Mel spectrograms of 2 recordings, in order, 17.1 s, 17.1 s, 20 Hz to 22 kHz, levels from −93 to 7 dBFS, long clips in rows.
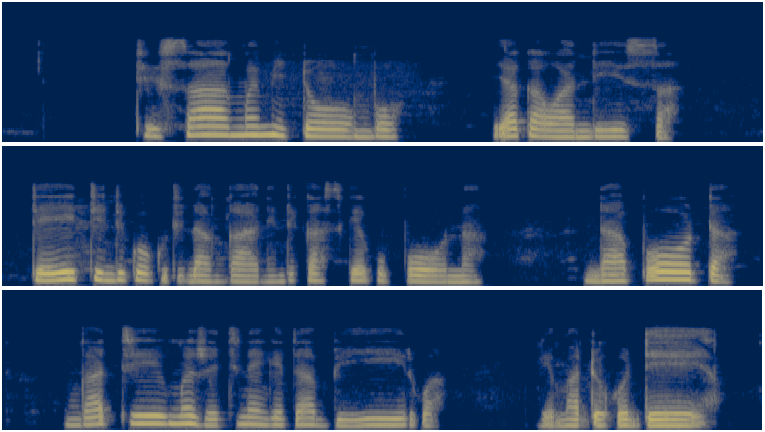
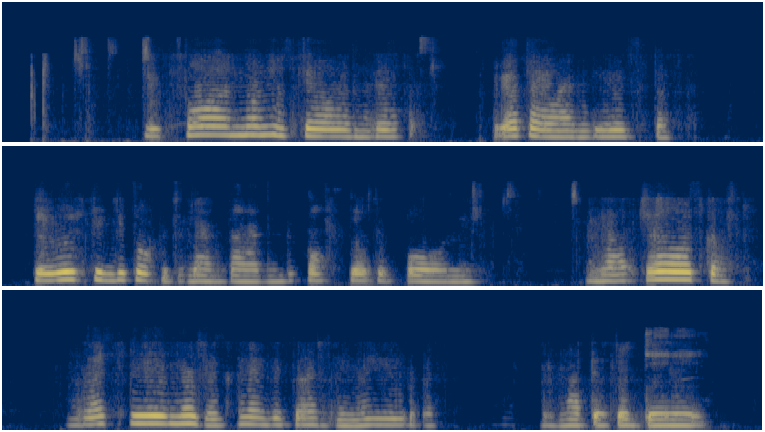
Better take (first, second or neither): first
